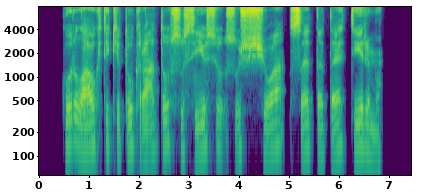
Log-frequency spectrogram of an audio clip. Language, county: Lithuanian, Klaipėda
